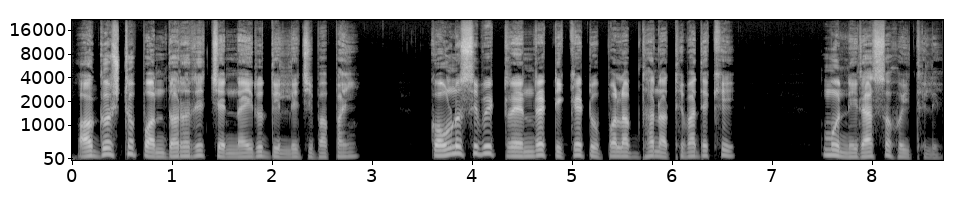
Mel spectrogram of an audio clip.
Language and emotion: Odia, sad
